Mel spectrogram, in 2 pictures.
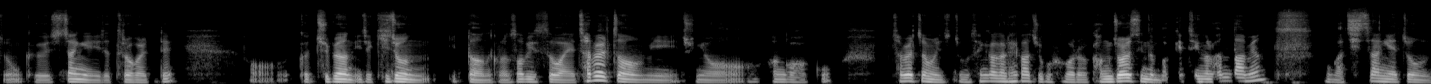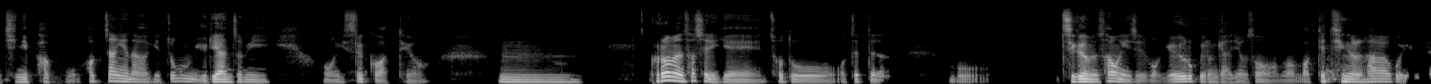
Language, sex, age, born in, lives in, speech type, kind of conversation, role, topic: Korean, male, 25-29, South Korea, South Korea, conversation, advice, user, 내 아이디어가 시장에서 통할지 어떻게 확인할 수 있나요?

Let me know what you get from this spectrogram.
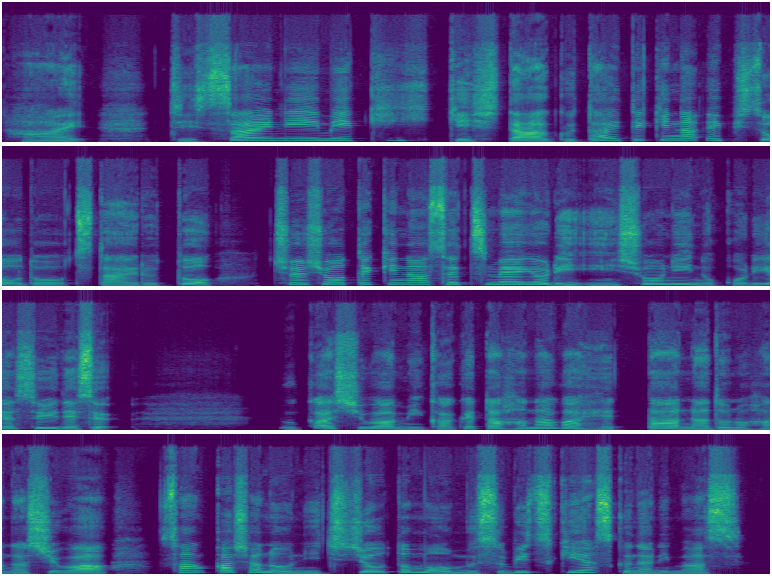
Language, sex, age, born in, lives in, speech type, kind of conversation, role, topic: Japanese, female, 45-49, Japan, United States, read, expert-assistant, expert, もし森や川を守るプロジェクトを始めるなら、どんな順番で準備を進めるのが良いでしょうか？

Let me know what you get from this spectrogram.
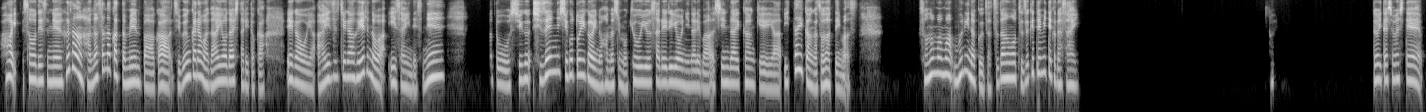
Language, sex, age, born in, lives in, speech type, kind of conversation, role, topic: Japanese, female, 55-59, Japan, Japan, read, expert-assistant, expert, 職場でいろいろな文化背景を持つ人と協力するとき、大切にしたい整理や優先順位のつけ方は何ですか？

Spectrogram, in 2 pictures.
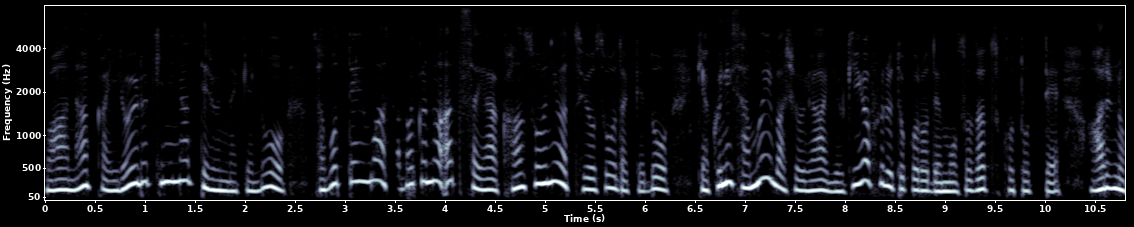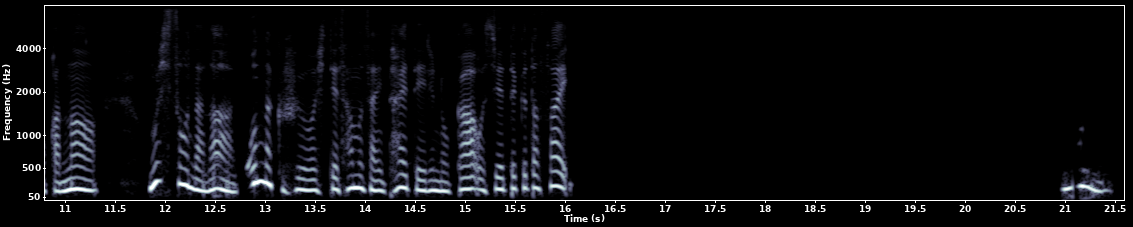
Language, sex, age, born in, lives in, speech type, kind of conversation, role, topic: Japanese, female, 40-44, Japan, Japan, read, expert-assistant, asker, どうしてサボテンは乾燥した場所でも生きられるのでしょうか？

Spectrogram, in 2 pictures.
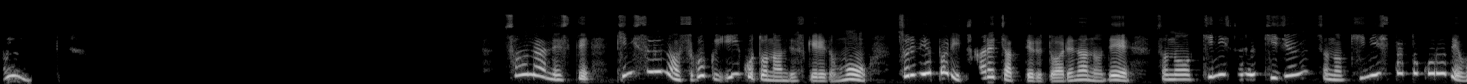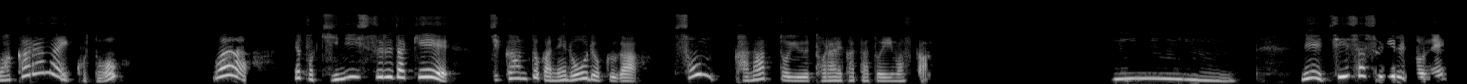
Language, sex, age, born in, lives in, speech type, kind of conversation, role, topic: Japanese, female, 35-39, Japan, Japan, conversation, advice, advisor, 過度な心配で日常生活が妨げられるとき、どう対処すればいいですか？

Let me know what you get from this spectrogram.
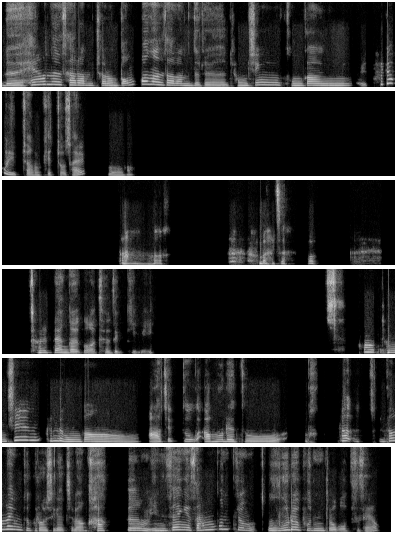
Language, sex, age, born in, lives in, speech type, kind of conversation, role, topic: Korean, female, 35-39, South Korea, South Korea, conversation, unstructured, none, 왜 정신 건강 치료를 받는 것을 부끄러워할까요?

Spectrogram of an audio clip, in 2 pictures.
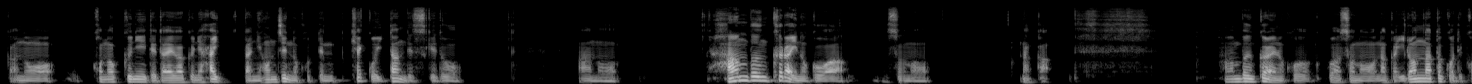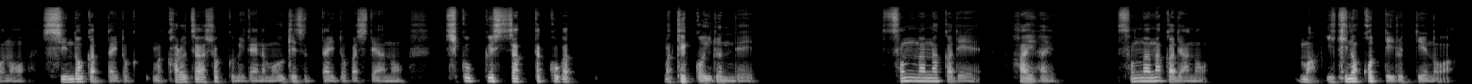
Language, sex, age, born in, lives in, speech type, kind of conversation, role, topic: Japanese, male, 25-29, Japan, Japan, conversation, unstructured, none, ご自身の好きなところを一つ教えてください。？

